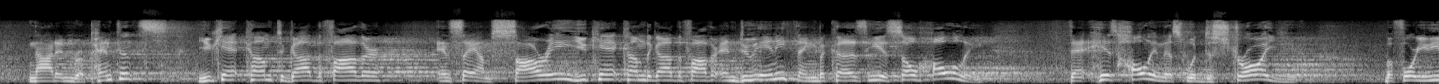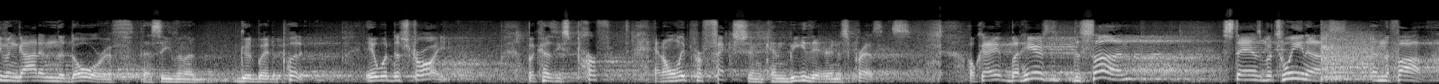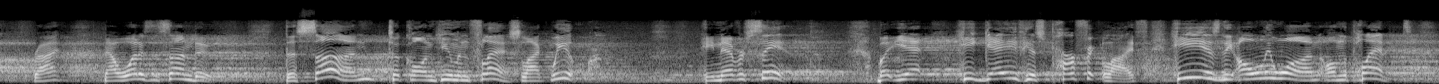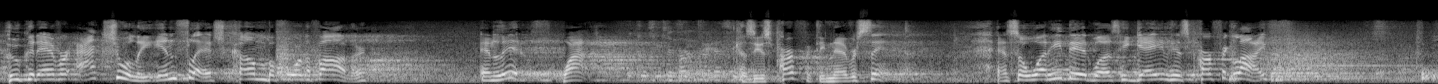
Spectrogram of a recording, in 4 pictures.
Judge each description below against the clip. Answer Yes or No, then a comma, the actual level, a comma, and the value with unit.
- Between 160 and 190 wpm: No, average, 150 wpm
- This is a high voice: Yes, high, 215 Hz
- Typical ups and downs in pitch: Yes, average, 4.2 semitones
